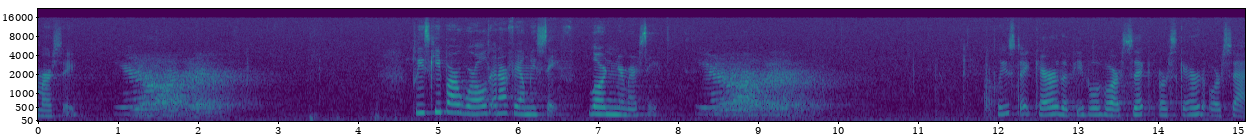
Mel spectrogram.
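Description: Young girls sing together into a microphone in a large echoing hall.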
